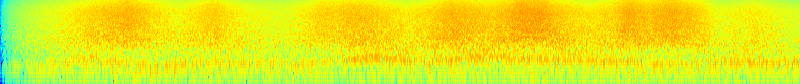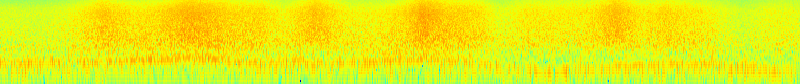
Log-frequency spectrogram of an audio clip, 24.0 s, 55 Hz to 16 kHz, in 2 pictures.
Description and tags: CP Whipping Wind Storm Medium01
This a slightly mellower synthetic recreation of a wind storm.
